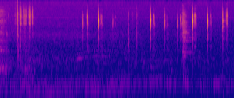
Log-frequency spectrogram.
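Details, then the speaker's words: Chicago Coin Gunsmoke pinball, tens score reel turned by hand: light, sharp uneven ticks as the contact wiper taps without touching the board, breaking the alternating-relay circuit; fix is re-bending and re-tensioning the wiper. "here tapping that's because it's not touching so that's why it ain't working it's disconnected so the line is literally broken"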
